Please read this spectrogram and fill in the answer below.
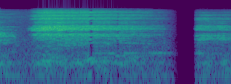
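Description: A man breathing out through his nose close to the microphone: one long hissing exhale lasting about a second and a half, with another breath starting at the very end.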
